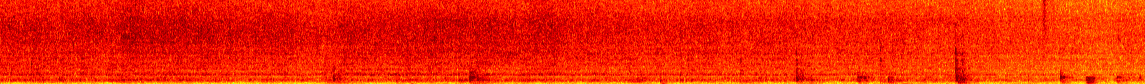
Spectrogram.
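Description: Chopped onions, green chillies and curry leaves sizzling in hot oil in a pressure cooker while being stirred with a wooden spatula. Steady frying hiss, with a few sharp clicks now and then in the second half.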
